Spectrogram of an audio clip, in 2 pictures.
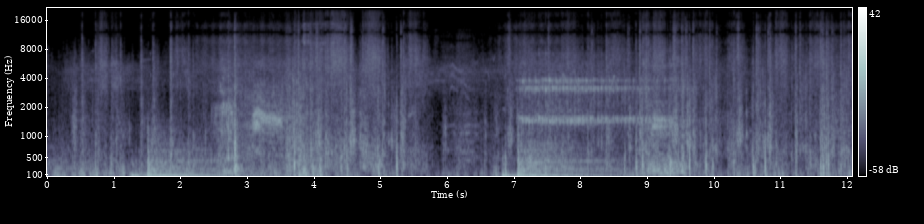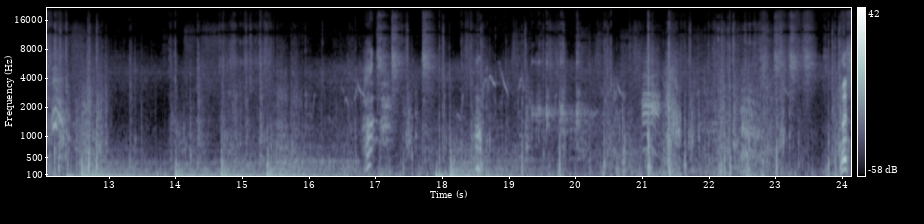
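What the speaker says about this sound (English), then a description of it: "Looks like Carlos left us some horses." Horses in Red Dead Redemption trot and clip-clop on the ground in repeated bursts, with an occasional whinny and faint music in the background; no one speaks.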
